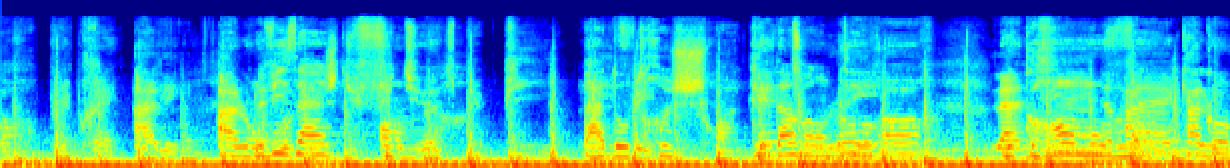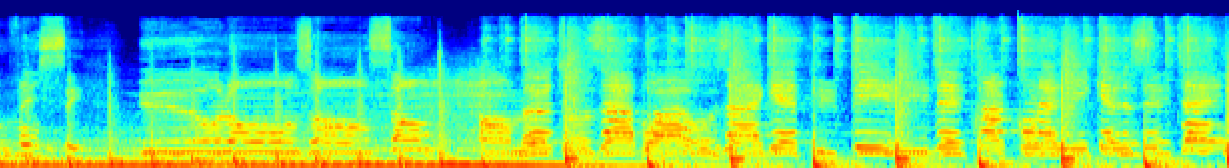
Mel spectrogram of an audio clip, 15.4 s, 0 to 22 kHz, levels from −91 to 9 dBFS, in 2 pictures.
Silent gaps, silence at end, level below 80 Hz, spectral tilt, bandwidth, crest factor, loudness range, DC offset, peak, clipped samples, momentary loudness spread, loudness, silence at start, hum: none; 0 s; -18 dBFS; -5.5 dB/octave; 15.5 kHz; 12 dB; 2 LU; under 0.1%; -4 dBFS; under 0.1%; 4 LU; -18 LUFS; 0 s; none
